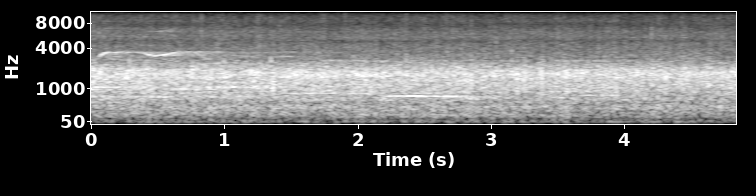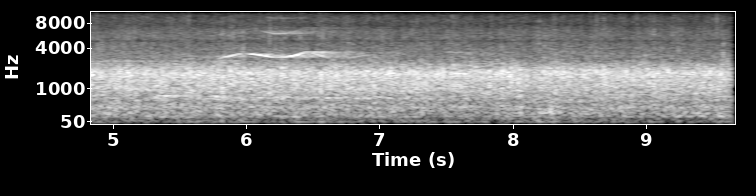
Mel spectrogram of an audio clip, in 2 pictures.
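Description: Large arena crowd applauding steadily, with a high whistle near the start and another about six seconds in.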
